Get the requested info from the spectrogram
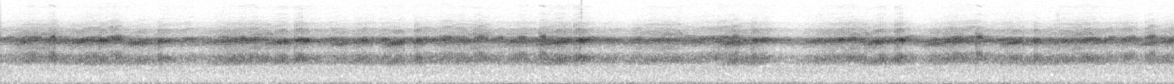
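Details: Spring wetland frogs in full chorus, live recording: countless croaks blend into an unbroken, buzzy wall of sound with a higher and a lower band, swelling and dipping briefly around the middle.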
